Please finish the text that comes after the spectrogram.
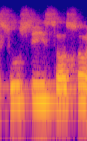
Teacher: el alveolar fricativo sordo de Susi, Soso, etc.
